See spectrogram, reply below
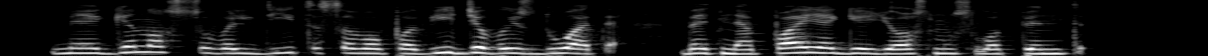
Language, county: Lithuanian, Vilnius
